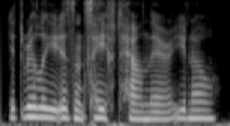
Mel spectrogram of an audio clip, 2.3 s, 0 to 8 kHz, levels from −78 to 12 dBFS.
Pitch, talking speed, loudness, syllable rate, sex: 195 Hz, 210 wpm, -16 LUFS, 5.9 syllables/s, female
